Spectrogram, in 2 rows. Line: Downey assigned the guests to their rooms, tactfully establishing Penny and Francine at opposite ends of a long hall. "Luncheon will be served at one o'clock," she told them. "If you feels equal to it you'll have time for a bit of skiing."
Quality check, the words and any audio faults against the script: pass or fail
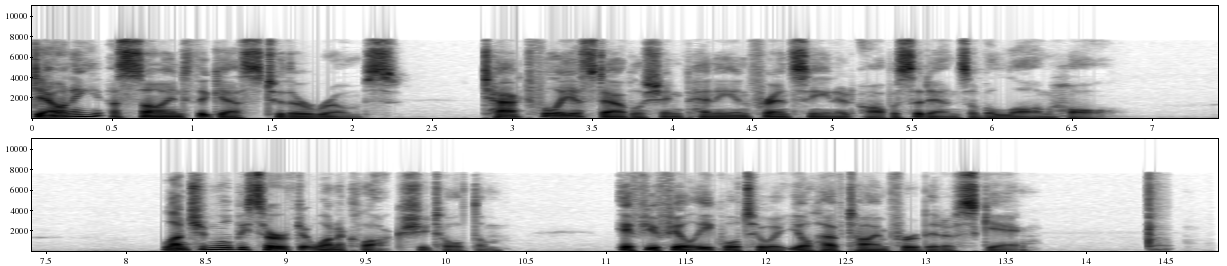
fail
